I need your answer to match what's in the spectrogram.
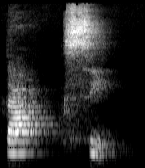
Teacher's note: Nós falamos táxi, mas na hora de ouvirmos, sempre vai ter o som do K e do S. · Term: fonema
